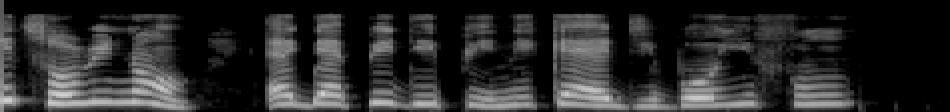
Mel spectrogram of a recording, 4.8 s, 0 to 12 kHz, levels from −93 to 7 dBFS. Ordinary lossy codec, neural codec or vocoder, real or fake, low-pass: none; none; real; 7.2 kHz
